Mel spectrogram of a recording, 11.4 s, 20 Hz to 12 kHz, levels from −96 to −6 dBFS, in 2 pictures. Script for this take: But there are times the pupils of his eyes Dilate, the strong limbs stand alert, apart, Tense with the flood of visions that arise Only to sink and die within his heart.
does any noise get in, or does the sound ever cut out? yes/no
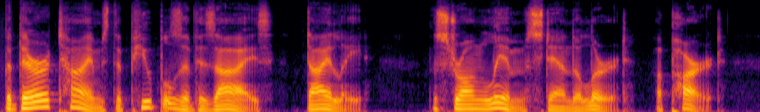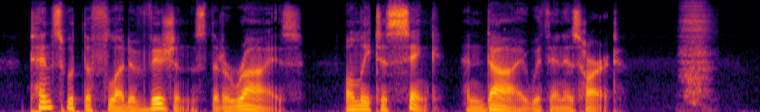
yes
